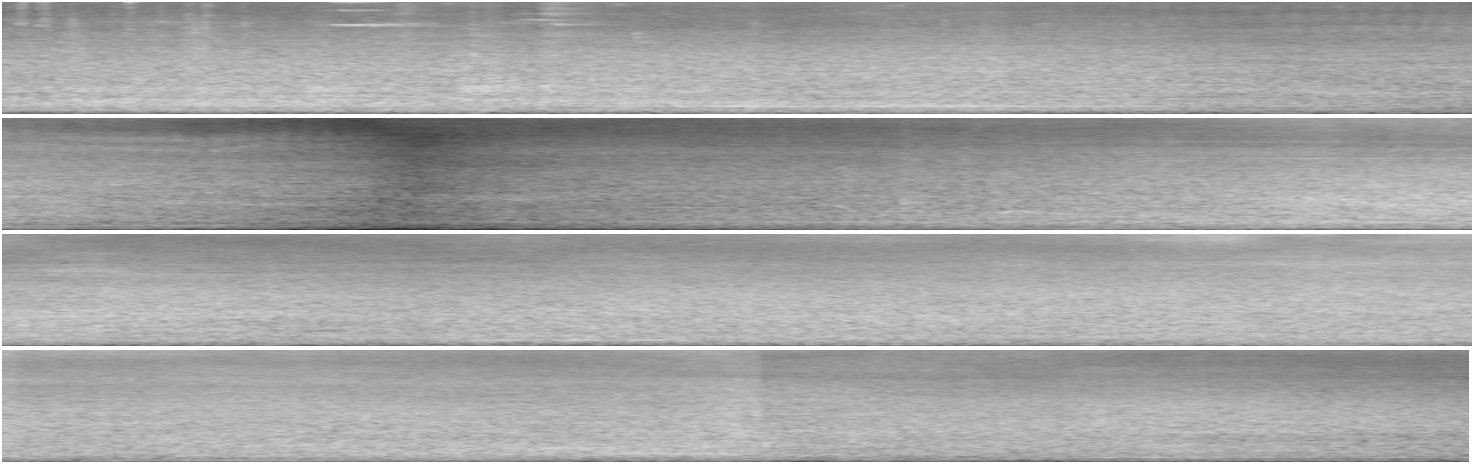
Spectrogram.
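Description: Athens city trams on street track with road traffic. A tram runs by with a faint high wheel squeal in the first few seconds. The sound fades out about nine seconds in, then a second tram pulls away from a street stop while cars pass.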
